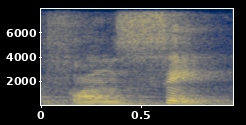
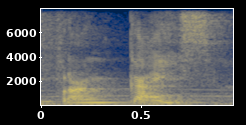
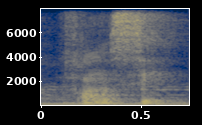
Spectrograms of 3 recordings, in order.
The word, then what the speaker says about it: français: C avec cédille tiene la pronunciación S. Por ejemplo, français, para no decir francais.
